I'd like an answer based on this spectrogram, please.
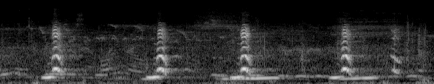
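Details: A captive siamang gibbon, a critically endangered ape tagged with Dublin Zoo, gives loud, harsh, bark-like calls about once a second, with deeper resonant tones between them.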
